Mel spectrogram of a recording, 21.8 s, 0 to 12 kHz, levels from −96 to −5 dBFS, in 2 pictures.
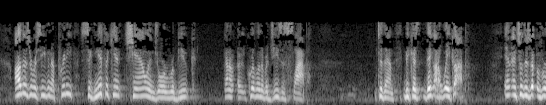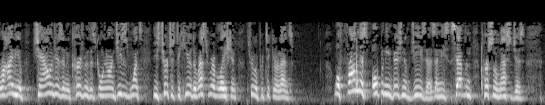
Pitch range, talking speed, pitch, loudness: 180-235 Hz, 170 wpm, 210 Hz, -22 LUFS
